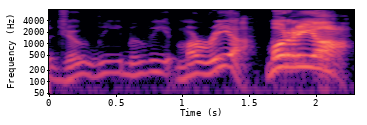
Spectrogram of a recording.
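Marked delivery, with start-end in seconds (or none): 1.6-2.2 much higher, much louder echo; mock-grand shout. Host hamming up a film title, mock-grand shout. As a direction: belt the name out in mock grandeur.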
